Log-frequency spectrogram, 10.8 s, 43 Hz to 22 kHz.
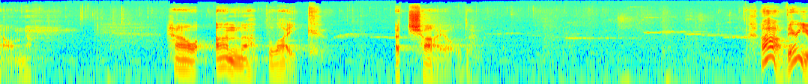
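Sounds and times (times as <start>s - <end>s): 
speech: 2.3s - 4.3s, 5.3s - 6.4s, 10.1s - 10.7s
person whistling: 4.1s - 10.7s.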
